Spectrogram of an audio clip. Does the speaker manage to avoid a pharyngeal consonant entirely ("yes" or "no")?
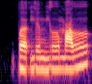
no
